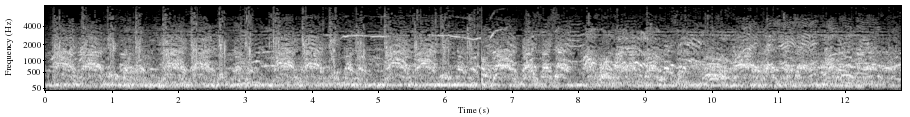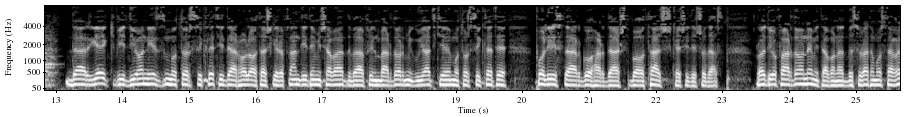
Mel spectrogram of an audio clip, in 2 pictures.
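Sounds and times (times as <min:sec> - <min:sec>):
protesters chanting slogans: 0:00.0 - 0:13.1
speech: 0:13.2 - 0:25.6.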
